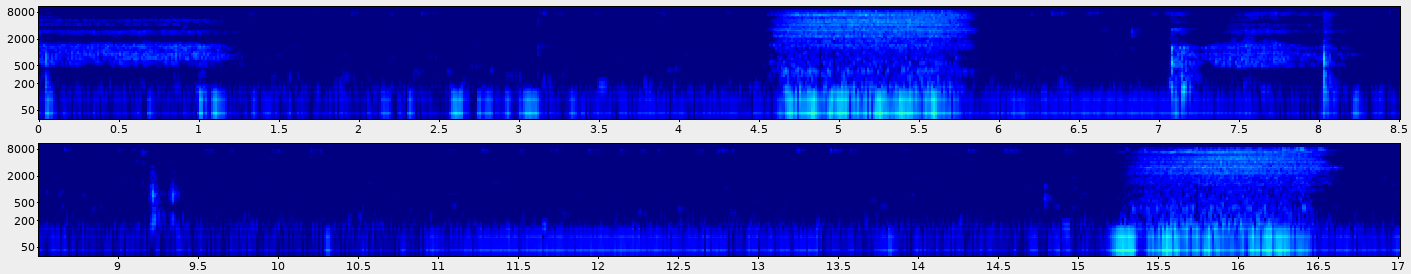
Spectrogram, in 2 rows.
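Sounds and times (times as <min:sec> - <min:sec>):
faint breath: 0:00.0 - 0:01.4, 0:04.6 - 0:05.9, 0:07.0 - 0:08.3, 0:15.2 - 0:16.8.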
